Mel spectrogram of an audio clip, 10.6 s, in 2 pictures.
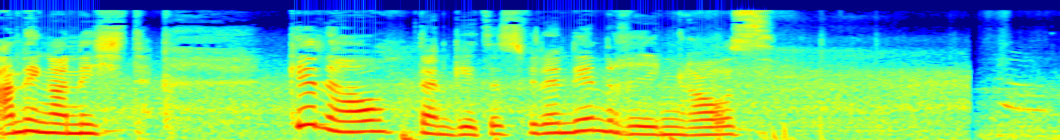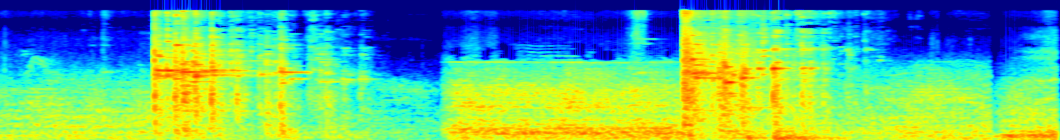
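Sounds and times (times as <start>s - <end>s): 
speech: 0.0s - 4.0s
glass bottles thrown into bottle bank: 6.1s - 7.2s, 8.8s - 9.7s.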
